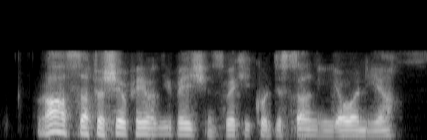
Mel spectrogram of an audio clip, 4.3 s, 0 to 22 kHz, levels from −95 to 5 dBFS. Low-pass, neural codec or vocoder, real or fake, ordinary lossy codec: 5.4 kHz; codec, 16 kHz, 0.8 kbps, ZipCodec; fake; AAC, 32 kbps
